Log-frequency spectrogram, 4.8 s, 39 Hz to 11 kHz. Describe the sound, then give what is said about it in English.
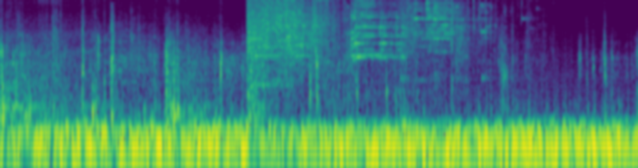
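An earthquake sound effect for the 1906 San Francisco earthquake gives a loud, steady low rumble, with bursts of crashing and shattering debris building through the middle before easing. “But then came the great earthquake of 1906.”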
